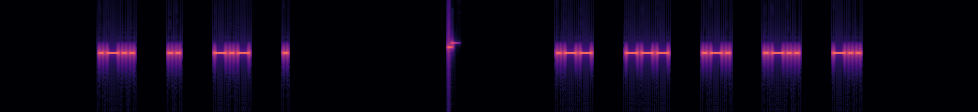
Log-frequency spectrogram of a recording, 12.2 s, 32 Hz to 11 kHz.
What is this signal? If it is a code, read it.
Morse code, heard as a keyed tone, about 25 wpm, spaced as for 14 wpm, 700 Hz. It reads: LIKE WORLD
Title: 3x Character Spacing - Top 300 Words - 25wpm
